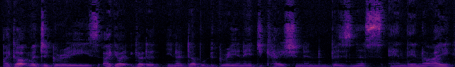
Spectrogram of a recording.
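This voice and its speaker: Low-voiced New Zealand man reminiscing. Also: fairly quick, low-quality recording. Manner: reflective, meandering with restarts and soft laughs. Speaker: guest, spiritual teacher. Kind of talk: casual storytelling interview.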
